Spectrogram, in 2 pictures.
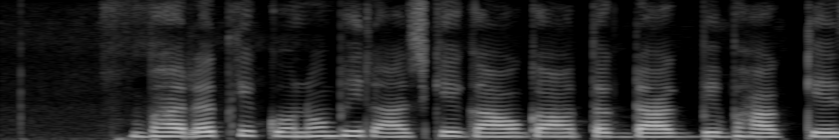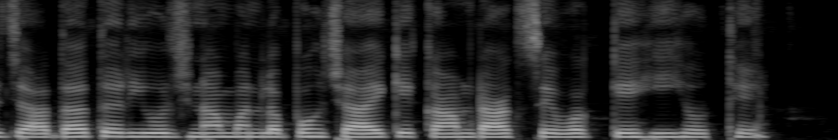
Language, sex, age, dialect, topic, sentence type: Chhattisgarhi, female, 36-40, Eastern, banking, statement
